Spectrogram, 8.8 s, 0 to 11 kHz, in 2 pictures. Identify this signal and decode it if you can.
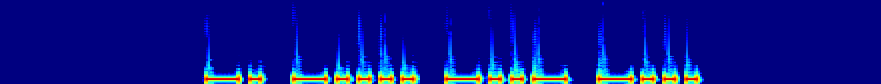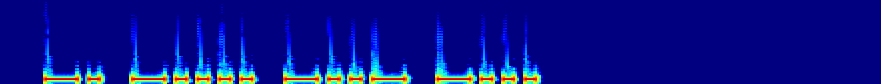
Morse code, heard as a keyed tone, about 22 wpm, 700 Hz. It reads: N6XB N6XB
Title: USA Call Signs - 4 Characters - Repeated 2x - 22wpm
